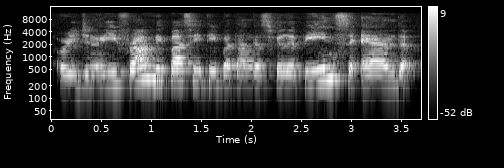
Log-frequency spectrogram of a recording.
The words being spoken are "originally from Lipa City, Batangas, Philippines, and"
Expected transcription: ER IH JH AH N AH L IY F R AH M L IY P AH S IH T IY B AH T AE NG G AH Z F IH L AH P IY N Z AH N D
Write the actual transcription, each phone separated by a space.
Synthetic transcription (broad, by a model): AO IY JH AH N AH L IY F R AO M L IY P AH S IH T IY B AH T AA NG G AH S F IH L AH P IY N S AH N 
